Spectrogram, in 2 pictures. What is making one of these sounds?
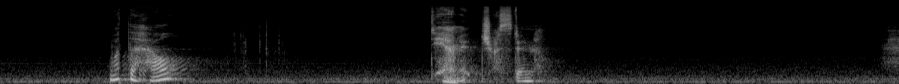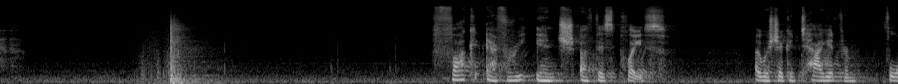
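A young woman mutters to herself in annoyance.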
